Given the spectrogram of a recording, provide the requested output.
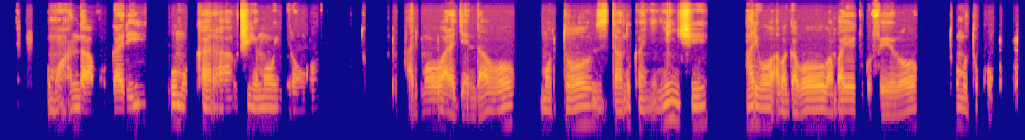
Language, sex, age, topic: Kinyarwanda, male, 18-24, government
